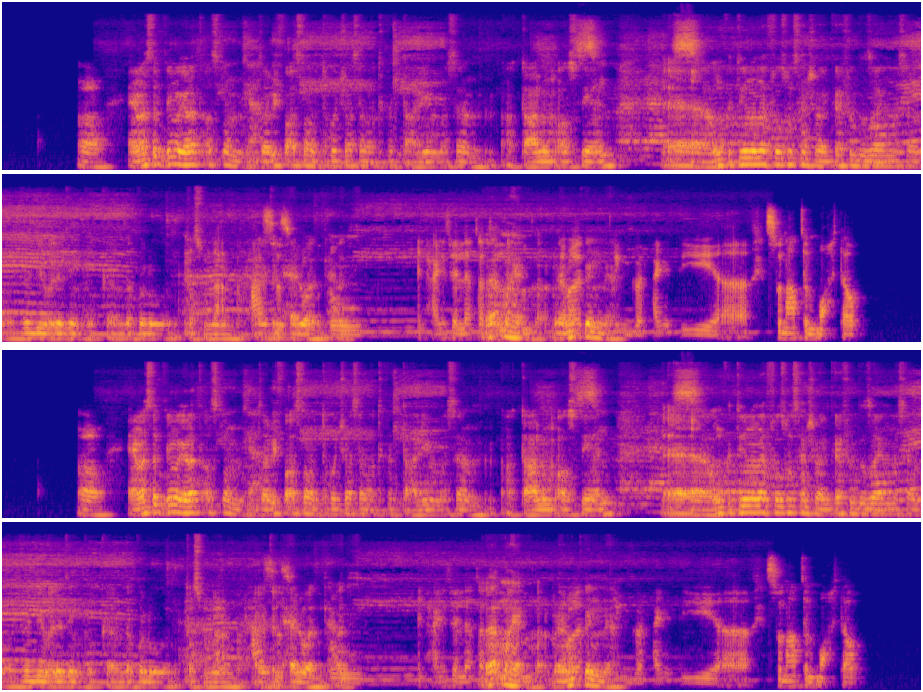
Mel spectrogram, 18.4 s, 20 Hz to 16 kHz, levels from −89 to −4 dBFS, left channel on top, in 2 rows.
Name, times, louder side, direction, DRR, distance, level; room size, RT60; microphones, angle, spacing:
voice 1, 0.8-12.6 14.0-15.3, equal, 25° right, 1.0 m, -24 dB
sound 1, 1.4-4.8 5.3-16.7, left 1 dB, 20° left, 0.8 m, -34 dB
voice 2, 11.0-12.8 13.3-14.5 14.8-15.0 15.3-17.7, left 4 dB, 55° left, 0.5 m, -29 dB
2.5 x 2.4 x 3.8 m
head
